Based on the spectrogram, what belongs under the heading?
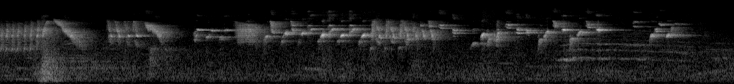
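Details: A European goldfinch in Morocco on 4 December 2013 sings a fast, liquid run of tinkling twitters, high trills and buzzy notes, flowing almost without pause.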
